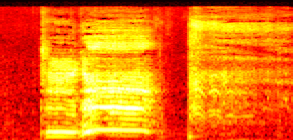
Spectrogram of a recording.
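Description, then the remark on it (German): A voice honks through an ordinary green watering can, making two loud, droning, moo-like bursts: a long one that jumps up in pitch midway, then after a short pause a shorter, fainter one. “das hier, liebe Pillen-Army, ist eine ganz stinkordinäre grüne Gießkanne. Achtung, damit kann man geile Soundeffekte machen.”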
